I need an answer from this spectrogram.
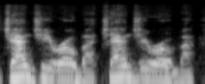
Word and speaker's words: Jandiroba: You know, I also asked Okamura as her manager, and he said the same thing. It's like it's Jandiroba. So he's like, easy to pronounce.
